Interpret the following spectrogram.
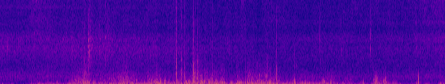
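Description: Wind buffeting the camera's microphone: a low, noisy rumble that swells about half a second in and eases near the end.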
